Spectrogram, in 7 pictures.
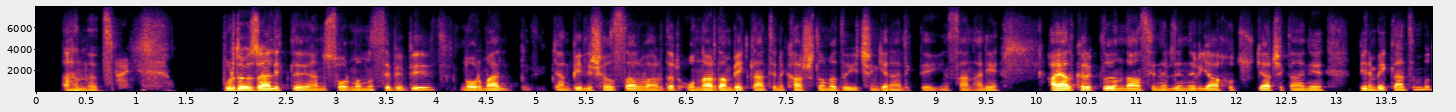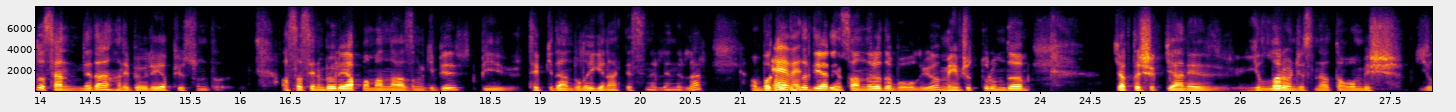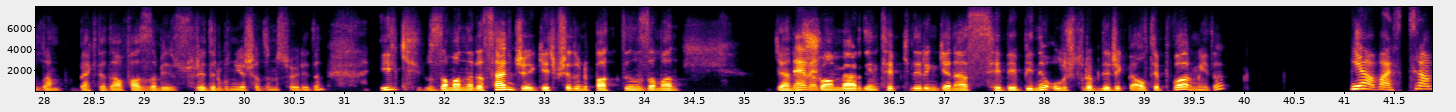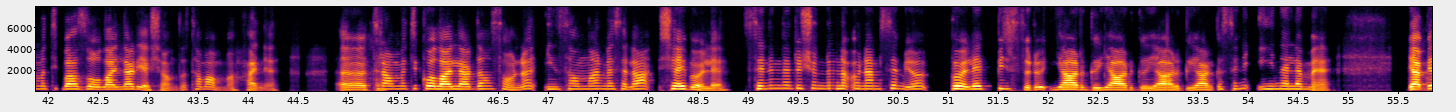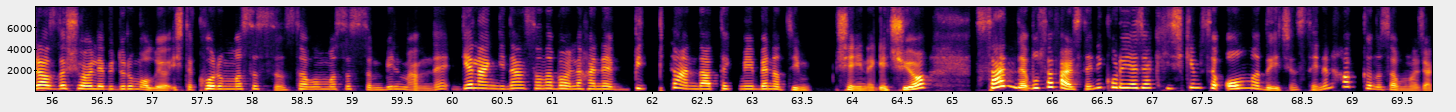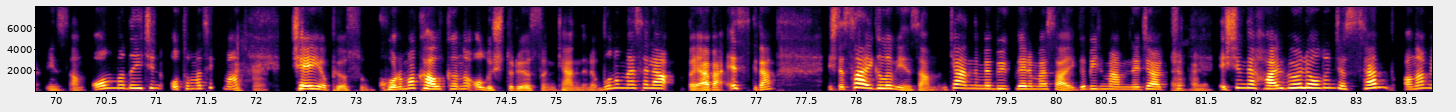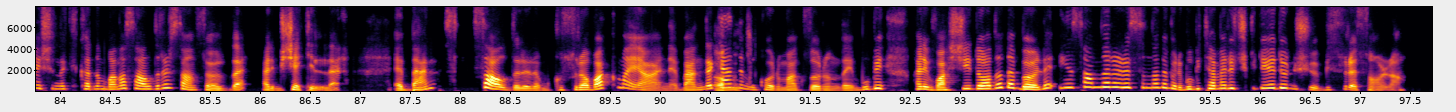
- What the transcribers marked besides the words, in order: trusting: "Anladım"; other background noise; unintelligible speech; sniff; other noise; sniff; tapping; unintelligible speech
- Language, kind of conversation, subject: Turkish, advice, Açlık veya stresliyken anlık dürtülerimle nasıl başa çıkabilirim?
